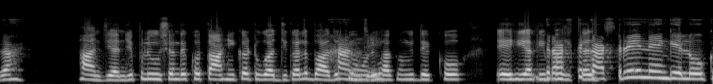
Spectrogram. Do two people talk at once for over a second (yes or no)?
no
